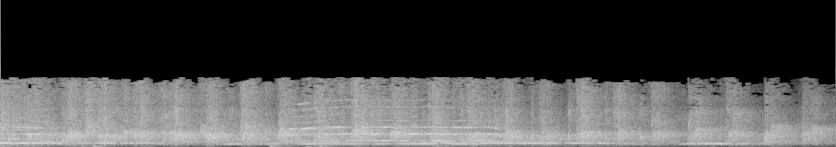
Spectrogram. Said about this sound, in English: So let's welcome with a round of applause the senior man of God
